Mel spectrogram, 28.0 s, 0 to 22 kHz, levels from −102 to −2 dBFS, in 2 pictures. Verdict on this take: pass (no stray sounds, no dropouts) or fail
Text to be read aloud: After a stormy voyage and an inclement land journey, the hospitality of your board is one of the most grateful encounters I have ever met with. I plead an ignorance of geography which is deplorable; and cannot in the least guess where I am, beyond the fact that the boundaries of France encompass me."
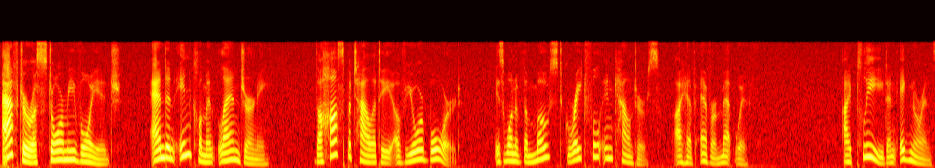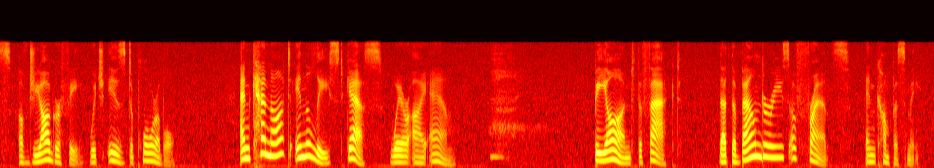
fail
